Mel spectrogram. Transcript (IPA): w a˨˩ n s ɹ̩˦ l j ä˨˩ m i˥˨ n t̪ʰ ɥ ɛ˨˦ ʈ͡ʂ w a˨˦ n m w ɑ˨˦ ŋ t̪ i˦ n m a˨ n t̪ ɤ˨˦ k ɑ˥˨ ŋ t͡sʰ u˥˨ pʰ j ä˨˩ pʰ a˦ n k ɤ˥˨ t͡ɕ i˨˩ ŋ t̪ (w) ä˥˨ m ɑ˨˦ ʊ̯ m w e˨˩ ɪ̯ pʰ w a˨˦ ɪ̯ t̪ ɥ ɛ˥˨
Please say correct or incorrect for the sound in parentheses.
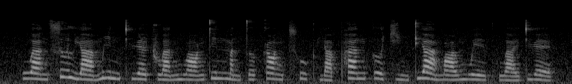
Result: incorrect: j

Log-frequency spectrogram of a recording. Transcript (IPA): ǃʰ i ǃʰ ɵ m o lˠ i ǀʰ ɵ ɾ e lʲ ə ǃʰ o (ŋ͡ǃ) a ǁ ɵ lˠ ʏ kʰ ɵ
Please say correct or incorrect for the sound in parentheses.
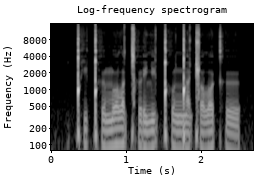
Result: correct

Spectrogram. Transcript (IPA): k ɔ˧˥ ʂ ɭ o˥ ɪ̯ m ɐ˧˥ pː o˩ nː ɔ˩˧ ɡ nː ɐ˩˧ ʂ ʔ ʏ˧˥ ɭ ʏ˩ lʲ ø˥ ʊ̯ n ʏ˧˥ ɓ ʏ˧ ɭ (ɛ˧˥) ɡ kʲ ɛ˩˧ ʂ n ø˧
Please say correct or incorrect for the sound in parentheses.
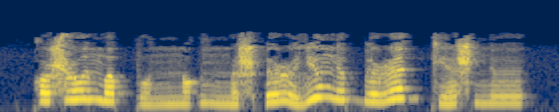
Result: incorrect: ɛ˥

